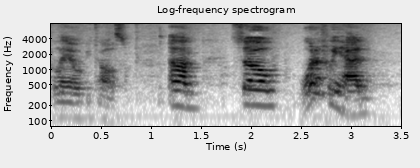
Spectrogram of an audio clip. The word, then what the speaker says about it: L'Hospital's: This says L'Hospital's rule, but it's French, so you pronounce it Leopital's. Something like that. Probably not that good because I don't speak French, but you know, something like Leopital's.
